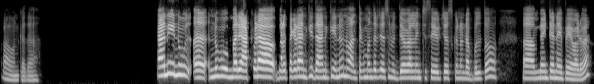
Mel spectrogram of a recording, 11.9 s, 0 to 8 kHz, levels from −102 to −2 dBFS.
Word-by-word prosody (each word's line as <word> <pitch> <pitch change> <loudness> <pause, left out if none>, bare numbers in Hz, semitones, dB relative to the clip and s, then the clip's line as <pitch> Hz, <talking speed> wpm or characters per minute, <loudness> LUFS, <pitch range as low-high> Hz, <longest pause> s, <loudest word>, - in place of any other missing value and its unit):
అవును 160 -3 -12
కదా! 150 +1 -14 2.5
కానీ 330 +5 +6
నువ్వు 340 -1 +2 0.2
ఆహ్, 240 -2 +3 0.2
నువ్వు 295 0 0 0.2
మరి 265 0 +5
అక్కడ 275 +4 +1 0.4
బ్రతకడానికి, 265 +3 0
దానికీను 250 +3 -2
నువ్వు 275 -3 -2
అంతకుముందు 250 +2 -6
చేసిన 250 0 -5
ఉద్యోగాల 235 +2 -2
నుంచి 230 0 -10
సేవ్ 220 -1 -4
చేసుకున్న 220 0 -8
డబ్బులతో, 205 +5 -7 0.7
ఆహ్, 215 -1 -1
మెయింటైన్ 230 0 -2
అయిపోయేవాడివా? 190 -1 -3
240 Hz, 105 wpm, -23 LUFS, 215-265 Hz, 2.5 s, కానీ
